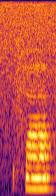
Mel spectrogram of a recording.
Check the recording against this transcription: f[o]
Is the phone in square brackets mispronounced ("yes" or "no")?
yes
